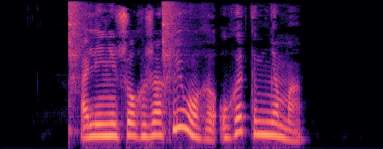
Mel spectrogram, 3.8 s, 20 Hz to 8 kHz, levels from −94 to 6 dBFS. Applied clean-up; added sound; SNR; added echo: none; Hi-hat; 14 dB; none.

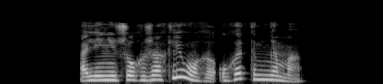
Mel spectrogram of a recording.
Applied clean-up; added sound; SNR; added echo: none; none; none; none.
